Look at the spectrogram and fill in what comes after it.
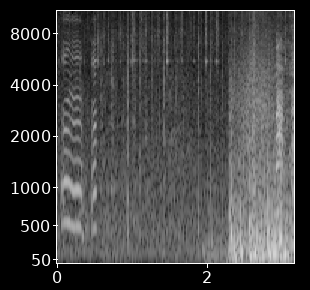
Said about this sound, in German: Ein Blitzeinschlag.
